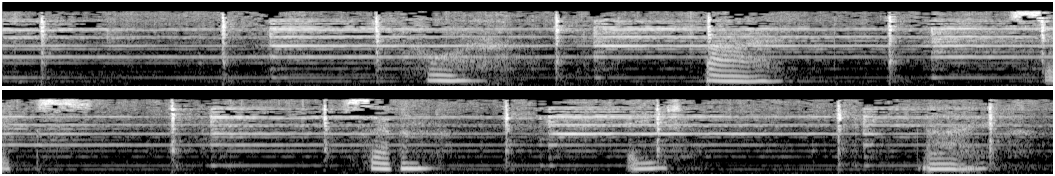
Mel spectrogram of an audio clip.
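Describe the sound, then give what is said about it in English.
A clock ticks in a slow, steady rhythm, each sharp tick clear against a low background hum, while brief murmuring voices break in now and then. “while we all concentrate on the clock”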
